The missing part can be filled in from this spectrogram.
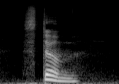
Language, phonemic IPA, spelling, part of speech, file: Swedish, /stɵm/, stum, adjective, Sv-stum.ogg
- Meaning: 1. mute (unable to speak) 2. rigid (not flexing or stretching)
